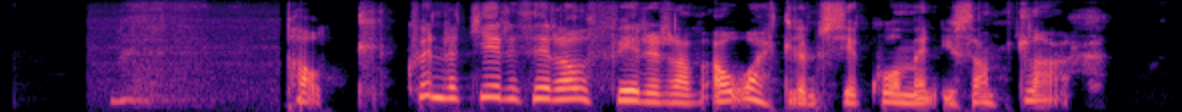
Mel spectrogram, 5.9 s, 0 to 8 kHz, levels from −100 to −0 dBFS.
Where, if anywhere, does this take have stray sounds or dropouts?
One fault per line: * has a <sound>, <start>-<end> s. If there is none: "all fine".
* has a throat clearing, 0.5-1.3 s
